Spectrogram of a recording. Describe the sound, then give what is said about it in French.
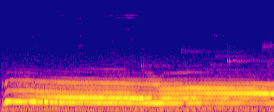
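A draft of wind howls in one long, loud, steady tone, rich and slightly hollow, its pitch holding almost level throughout with no voices present. “Bien sûr, c'est un courant d'air.”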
